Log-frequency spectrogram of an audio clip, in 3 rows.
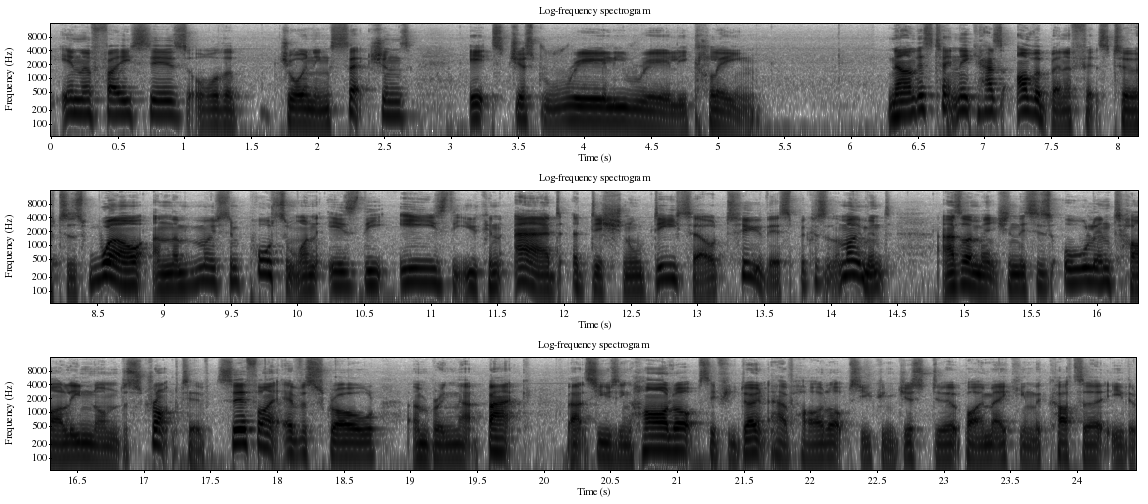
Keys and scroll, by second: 17.2 q.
